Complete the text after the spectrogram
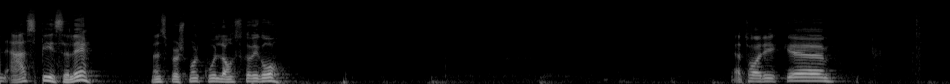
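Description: An elderly man speaks calmly into a microphone, in bursts with long pauses, in a room with slight echo.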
